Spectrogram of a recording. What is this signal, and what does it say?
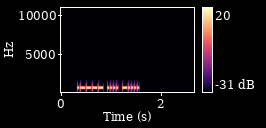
Morse code, heard as a keyed tone, about 38 wpm, 690 Hz. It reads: 1H6
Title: Three Challenging Letter-Number Combinations 40wpm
